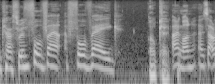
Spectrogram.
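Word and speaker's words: Fovargue: Forvague.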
